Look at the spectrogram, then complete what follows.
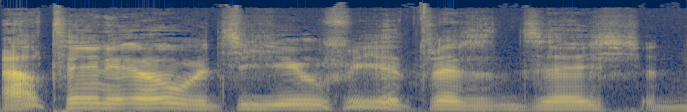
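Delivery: plummy, la-di-da upper-class English put-on accent. Speaker mimics another speaker's line back at him, mocking posh voice. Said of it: "posh sod with plums in his mouth".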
